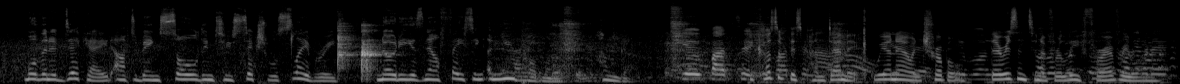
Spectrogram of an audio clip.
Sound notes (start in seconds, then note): 6.1 non-english speech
